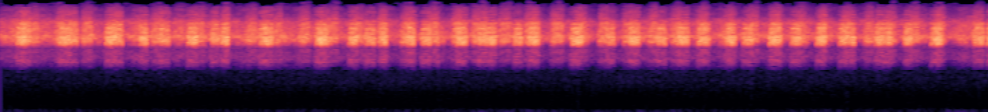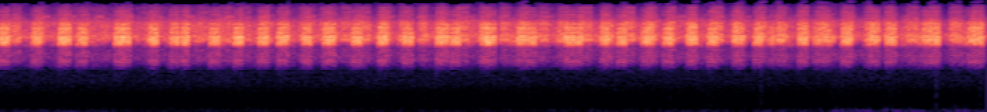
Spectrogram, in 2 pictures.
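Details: Greek pine forest cicadas in midsummer, many insects buzzing together in a continuous high, rasping drone with rapid flickering pulses, slightly irregular, a faint low thump near the end.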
